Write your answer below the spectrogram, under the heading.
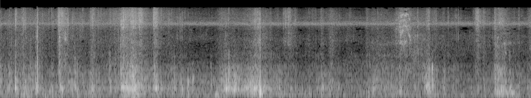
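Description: Running footsteps crunching on dry leaf litter, uneven and irregular, with a few louder steps along the way.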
